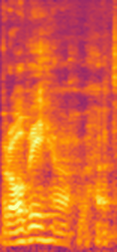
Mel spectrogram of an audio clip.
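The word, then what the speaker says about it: Brobbey: and oh well Ajax Ajax apparently are selling Brabby is how you pronounce it to Sunderland for 26 million.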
